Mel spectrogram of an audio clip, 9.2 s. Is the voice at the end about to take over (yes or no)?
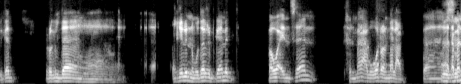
no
